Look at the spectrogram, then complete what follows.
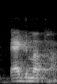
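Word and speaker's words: Agnatha: ठीक, अब देखिए बच्चों, इसका प्रोनाउंसिएशन ध्यान रखना बच्चों, ये जो है AG, ठीक, ए का प्रोनाउंसिएशन नहीं होता एग्नाथा, यहाँ पर सॉरी ए का प्रोनाउंसिएशन नहीं होता, नहीं, यहाँ पर जी का प्रोनाउंसिएशन नहीं होता। ठीक, जैसे कि यहाँ से मैंने प्रोनाउंस करा नेथोस्टोमाटा, ठीक, तो जी का प्रोनाउंसिएशन साइलेंट रहेगा, और यहाँ पर दोनों भी प्रोनाउंस होगा।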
